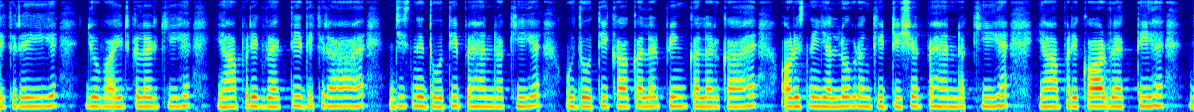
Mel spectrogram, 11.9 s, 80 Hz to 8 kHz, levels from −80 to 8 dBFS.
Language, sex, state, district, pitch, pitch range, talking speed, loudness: Hindi, female, Bihar, Sitamarhi, 235 Hz, 230-245 Hz, 215 wpm, -18 LUFS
